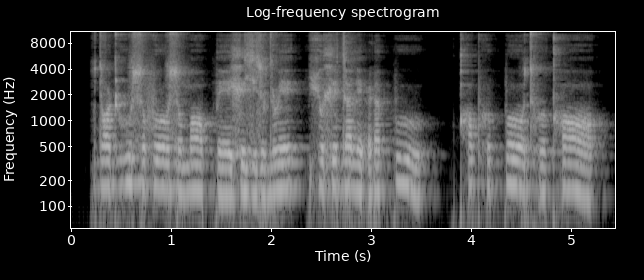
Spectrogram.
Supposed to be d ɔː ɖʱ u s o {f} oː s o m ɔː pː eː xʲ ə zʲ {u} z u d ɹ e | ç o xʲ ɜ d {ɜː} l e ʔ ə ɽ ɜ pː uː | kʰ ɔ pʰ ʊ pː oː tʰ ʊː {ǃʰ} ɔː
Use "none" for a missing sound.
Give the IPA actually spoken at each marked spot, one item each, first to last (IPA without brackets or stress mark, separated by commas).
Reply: f, u, ɜ, kʰ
